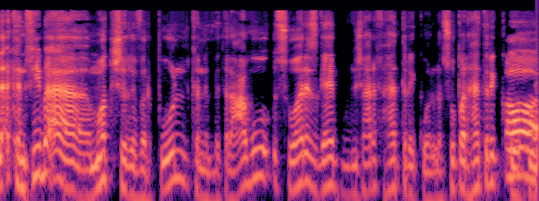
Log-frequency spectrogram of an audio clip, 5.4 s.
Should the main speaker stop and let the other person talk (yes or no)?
yes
